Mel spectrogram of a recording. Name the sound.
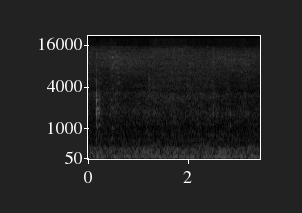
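jackfruit being tossed in a pan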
